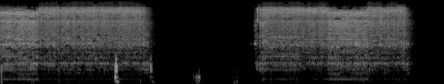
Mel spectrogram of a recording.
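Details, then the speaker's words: Contactor chattering instead of pulling in solidly, contacts coming in and out, risking burning the motor and contacts: two bursts of harsh rapid clattering over a low buzz. "It's not holding down tight. In fact, if is that it's going through a lot of chattering going on there."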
